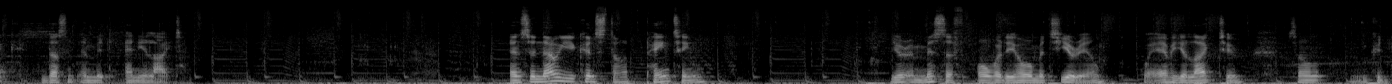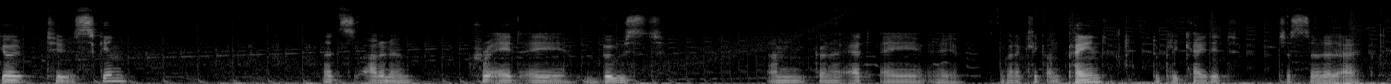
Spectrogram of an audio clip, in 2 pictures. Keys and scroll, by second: 25.1 ctrl+d, 27.7-27.8 typing.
